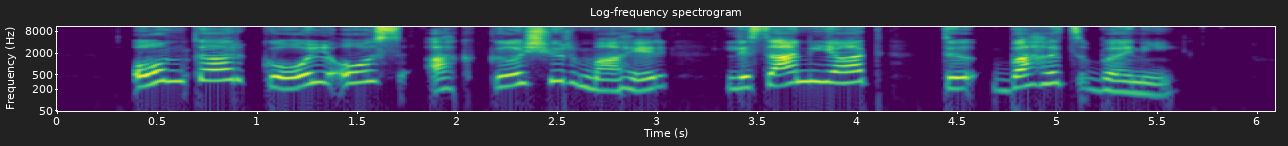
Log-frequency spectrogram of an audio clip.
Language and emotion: Kashmiri, neutral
